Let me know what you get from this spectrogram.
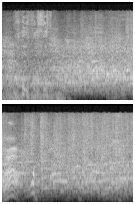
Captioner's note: cheers and applause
